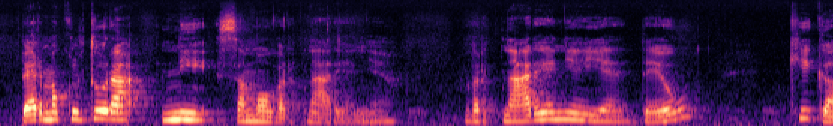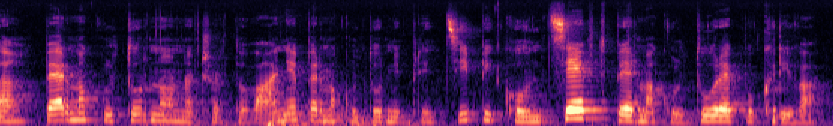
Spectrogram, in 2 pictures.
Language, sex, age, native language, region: Slovenian, female, 30-49, Slovenian, Primorsko-notranjska region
